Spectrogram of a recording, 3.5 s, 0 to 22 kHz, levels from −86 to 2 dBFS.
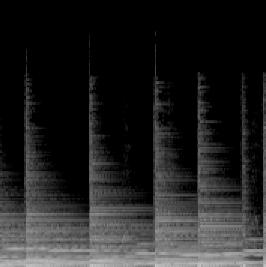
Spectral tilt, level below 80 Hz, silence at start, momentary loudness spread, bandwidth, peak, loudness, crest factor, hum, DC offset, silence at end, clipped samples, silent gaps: -6.5 dB/octave; -50 dBFS; 0 s; 5 LU; 15.5 kHz; -10 dBFS; -24 LUFS; 14 dB; none; under 0.1%; 0 s; under 0.1%; none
